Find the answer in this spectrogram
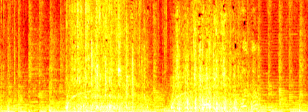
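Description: Electric anchor windlass hauling in barnacle-encrusted anchor chain in two short runs, its motor spinning up and the chain clattering over the gypsy. Background music plays underneath.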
